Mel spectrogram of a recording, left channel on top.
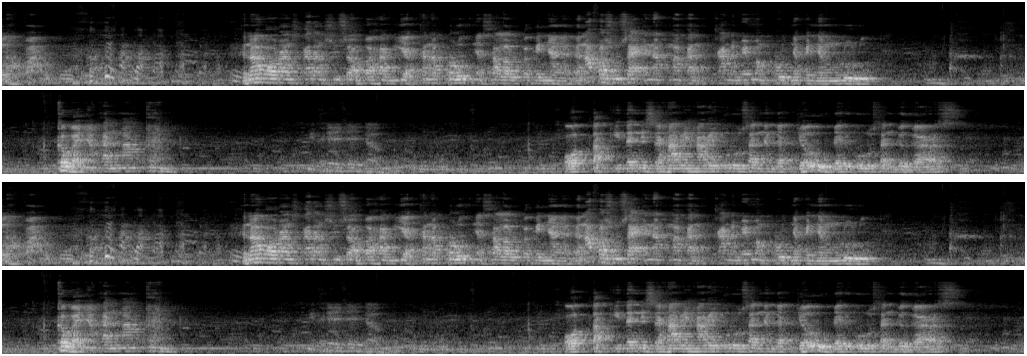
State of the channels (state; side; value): identical; both; correlation 1.00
